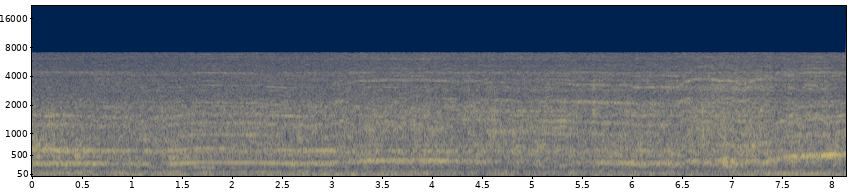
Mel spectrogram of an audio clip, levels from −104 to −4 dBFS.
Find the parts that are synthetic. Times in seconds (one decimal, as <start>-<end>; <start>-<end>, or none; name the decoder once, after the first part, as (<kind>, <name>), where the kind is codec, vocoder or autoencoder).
0.0-1.4 (vocoder, Vocos); 2.6-8.1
